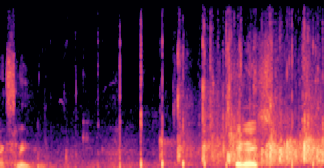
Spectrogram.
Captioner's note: applause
